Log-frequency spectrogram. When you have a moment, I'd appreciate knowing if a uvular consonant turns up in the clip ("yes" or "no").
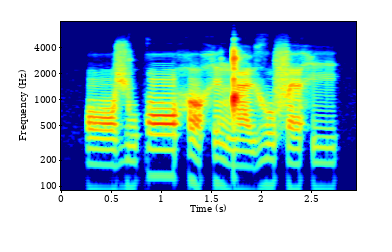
no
